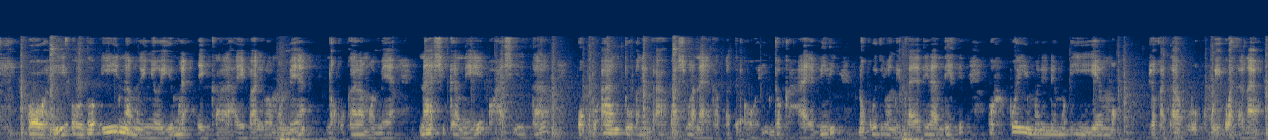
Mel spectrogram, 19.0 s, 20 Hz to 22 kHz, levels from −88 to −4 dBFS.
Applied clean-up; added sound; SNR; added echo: none; Slam; 11 dB; reverberation time 0.4 s.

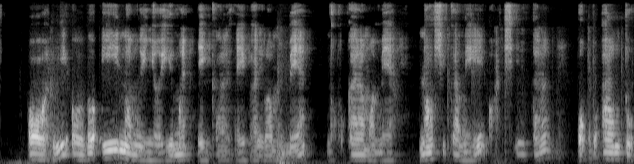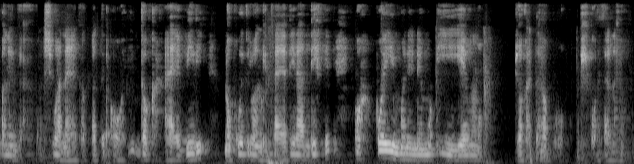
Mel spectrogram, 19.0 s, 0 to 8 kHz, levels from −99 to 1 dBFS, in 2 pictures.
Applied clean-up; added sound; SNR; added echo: neural mask model DeepFilterNet 3.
